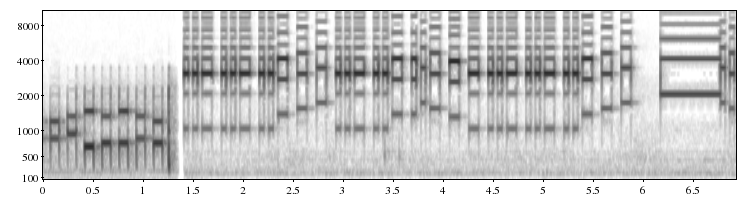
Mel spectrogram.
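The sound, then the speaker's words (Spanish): A mobile phone is being dialled and its keypad beeps. A brief warbling lower tone comes first, then a quick run of many short, high beeps, and it ends with one long steady tone. No voices. “Sacó su móvil y se puso a marcar.”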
